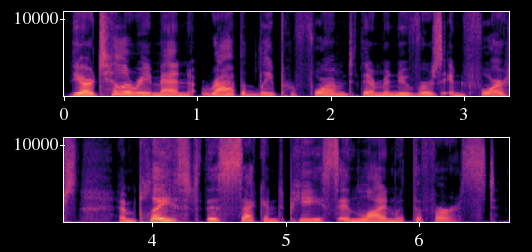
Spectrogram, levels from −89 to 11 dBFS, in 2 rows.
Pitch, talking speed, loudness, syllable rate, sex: 220 Hz, 170 wpm, -21 LUFS, 5.2 syllables/s, female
